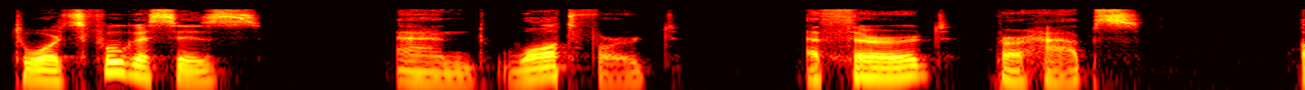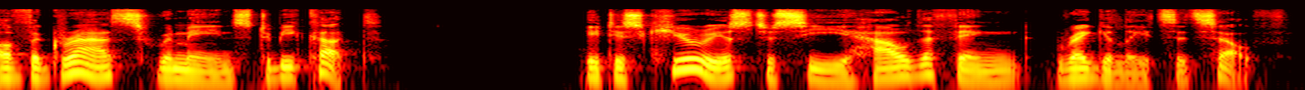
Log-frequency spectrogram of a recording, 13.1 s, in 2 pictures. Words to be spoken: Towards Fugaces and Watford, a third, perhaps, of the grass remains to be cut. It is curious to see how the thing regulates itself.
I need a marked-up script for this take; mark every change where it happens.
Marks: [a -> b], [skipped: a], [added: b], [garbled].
Towards Fugaces and Watford, a third, perhaps, of the grass remains to be cut. It is curious to see how the thing regulates itself.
